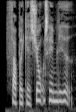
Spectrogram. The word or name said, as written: FABRIKATIONSHEMMELIGHED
